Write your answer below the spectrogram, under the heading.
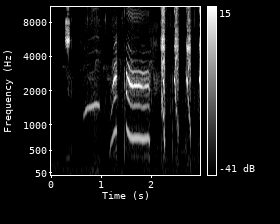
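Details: Parrot talking while playing with a guava, giving a steady whistled tone, then a longer level whistle with strong harmonics, followed by a quick series of sharp clicking notes.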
